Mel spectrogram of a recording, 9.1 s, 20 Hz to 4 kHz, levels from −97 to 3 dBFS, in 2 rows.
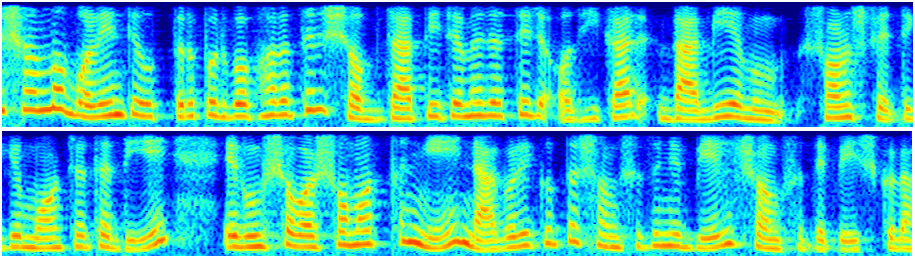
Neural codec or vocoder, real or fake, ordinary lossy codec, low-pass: codec, 16 kHz, 0.3 kbps, FocalCodec; fake; none; 3.6 kHz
